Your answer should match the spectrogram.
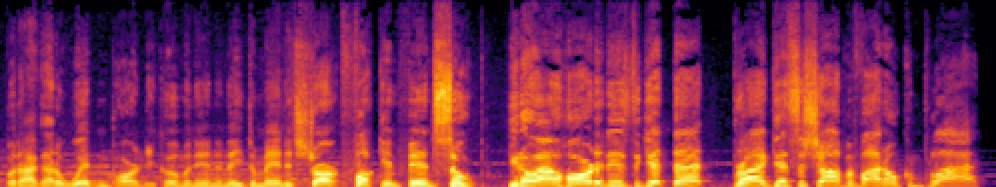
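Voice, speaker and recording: Weary restaurant manager over music. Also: male voice, very high-pitched, sing-song, a little fast, hardly any pauses, pushed and bright, heavily acted. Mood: exasperated. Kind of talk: video game cutscene acting.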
